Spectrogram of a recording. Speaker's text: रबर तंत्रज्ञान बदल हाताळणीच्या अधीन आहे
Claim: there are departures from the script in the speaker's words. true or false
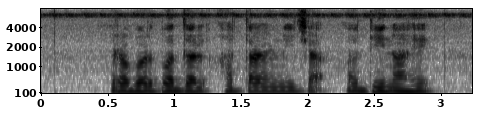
true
